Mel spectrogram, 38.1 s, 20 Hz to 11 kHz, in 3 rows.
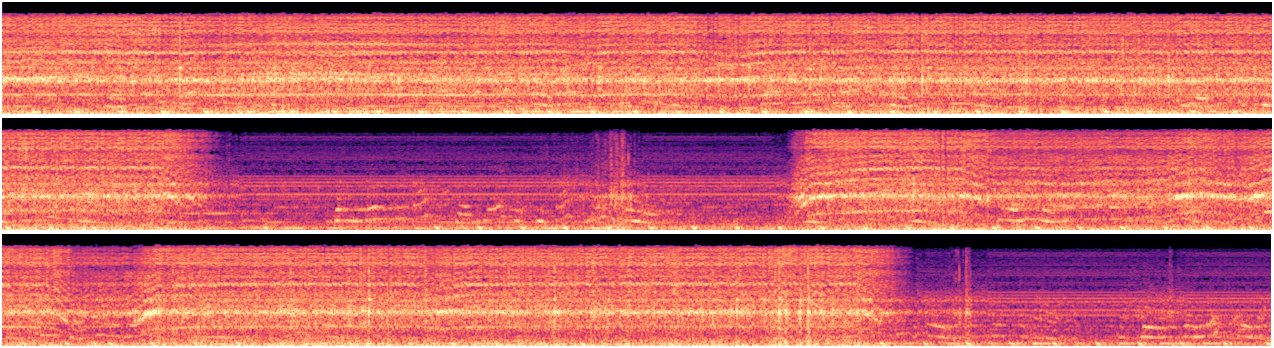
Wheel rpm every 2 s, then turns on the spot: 150, 150, 160, 160, 160, 160, 160, 50, 0, 0, 80, 120, 130, 130, 160, 160, 160, 30, 0.
34-36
